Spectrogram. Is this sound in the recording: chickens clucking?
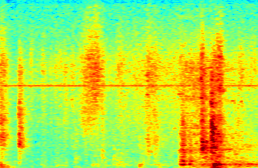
no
